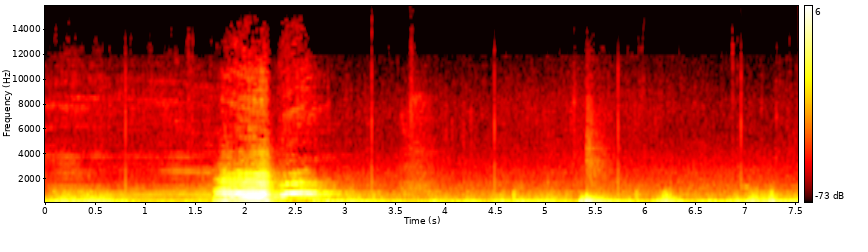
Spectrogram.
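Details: Cattle in a traditional English farmyard on a winter afternoon after the calves were taken from their mothers; a single loud, arched moo lasting about half a second stands out, with a few soft low grunts and quiet yard rustling afterwards.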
